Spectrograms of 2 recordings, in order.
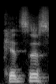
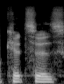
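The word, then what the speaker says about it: Kitces: so most people will not be familiar with kitus and how to spell it it's k i t c e s that's right yeah Michael kites kit T CES hopefully we're pronouncing it correctly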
